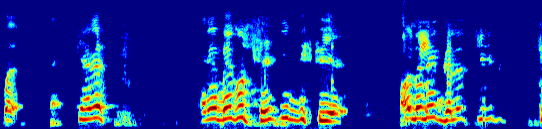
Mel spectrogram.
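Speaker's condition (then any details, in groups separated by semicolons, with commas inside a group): Cerebral palsy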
